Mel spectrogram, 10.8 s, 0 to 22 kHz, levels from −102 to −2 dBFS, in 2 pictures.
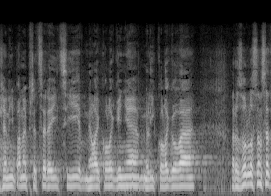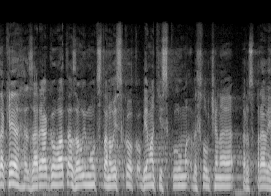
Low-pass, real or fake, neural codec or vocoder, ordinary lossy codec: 14.4 kHz; fake; vocoder, 44.1 kHz, 128 mel bands every 256 samples, BigVGAN v2; AAC, 64 kbps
